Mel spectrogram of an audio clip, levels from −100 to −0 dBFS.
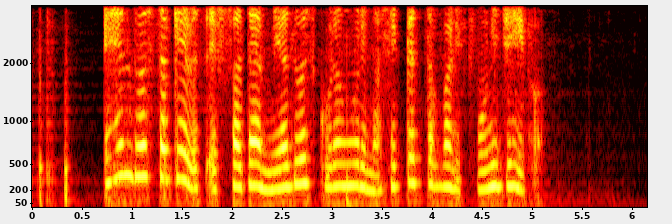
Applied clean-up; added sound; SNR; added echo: neural mask model RNNoise.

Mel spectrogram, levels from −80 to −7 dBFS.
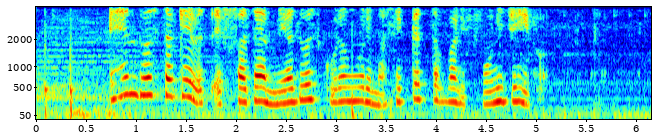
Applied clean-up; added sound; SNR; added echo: none; Gong + Tap; 15 dB; none.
